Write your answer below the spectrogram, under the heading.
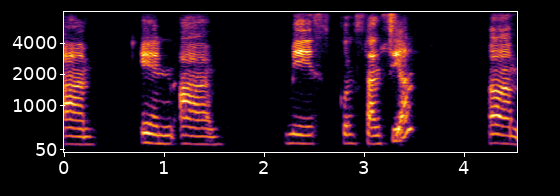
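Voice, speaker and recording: Her delivery flat and monotone, a woman at medium pitch speaks at a very slow pace in a dry, close sound with no echo. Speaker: early childhood educator, training participant. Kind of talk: group report-back in online training. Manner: hesitant, many fillers.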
